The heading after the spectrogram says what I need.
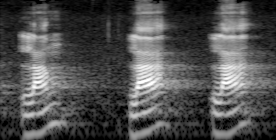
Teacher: Lam condong keluar atau ke ujung lidah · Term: inhiraf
